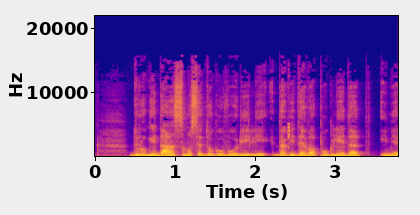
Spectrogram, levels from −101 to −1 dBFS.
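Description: Damaged data in the compressed stream knocks the decoder out of sync from 2.39 to 2.45 s, after "smo se dogovorili da", leaving a brief glitch.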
